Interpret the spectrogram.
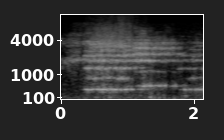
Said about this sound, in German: Das ist da halt der Krankenwagen.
